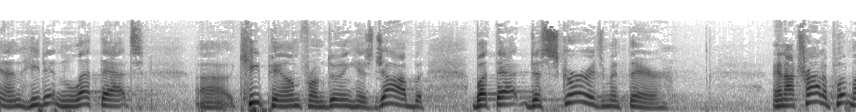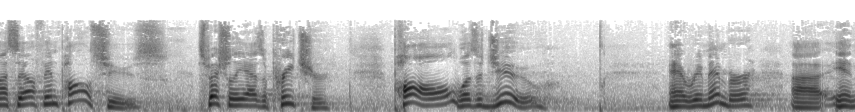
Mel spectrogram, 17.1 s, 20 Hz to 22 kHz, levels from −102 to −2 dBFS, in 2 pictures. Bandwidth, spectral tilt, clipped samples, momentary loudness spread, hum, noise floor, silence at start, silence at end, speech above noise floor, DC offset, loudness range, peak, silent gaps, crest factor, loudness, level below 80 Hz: 11.5 kHz; -6 dB/octave; under 0.1%; 15 LU; none; -53 dBFS; 0 s; 0 s; 29 dB; under 0.1%; 3 LU; -4 dBFS; none; 20 dB; -25 LUFS; -48 dBFS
